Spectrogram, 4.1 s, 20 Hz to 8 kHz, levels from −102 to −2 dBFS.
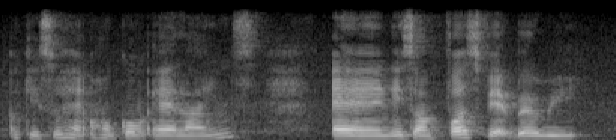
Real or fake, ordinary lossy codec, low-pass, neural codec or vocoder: real; none; 7.2 kHz; none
